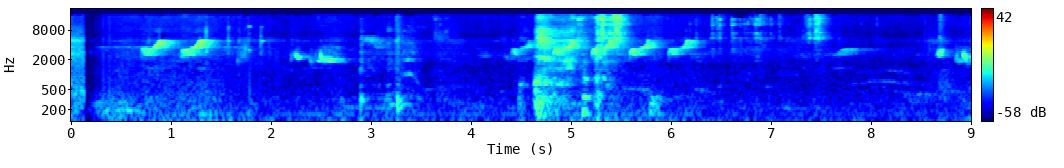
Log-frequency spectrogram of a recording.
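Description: Small birds chirping in short sliding notes. The chirps come in little groups: about a second in, a busier run near the middle, and a couple near the end. A brief low rumble comes just at the start.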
